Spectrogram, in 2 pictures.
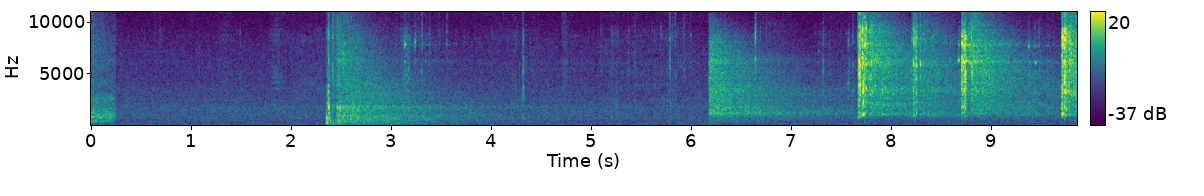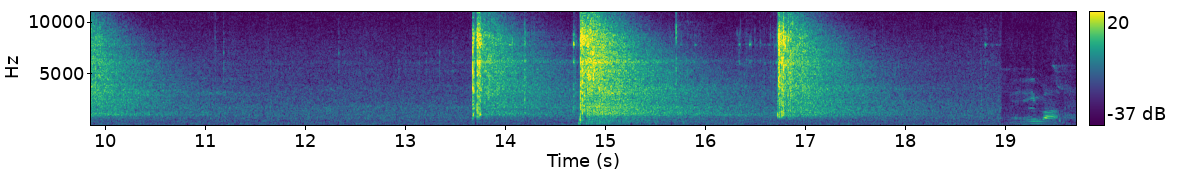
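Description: Honour guard drill: about nine sharp, irregular strikes from stamping boots and rifle drill, each ringing out with a long echo in a large marble hall.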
